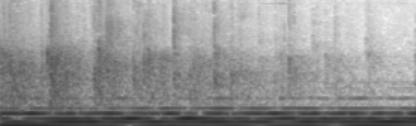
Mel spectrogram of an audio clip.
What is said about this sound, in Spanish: Dar un aplauso a Jesús porque Él es maravilloso.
